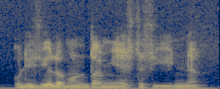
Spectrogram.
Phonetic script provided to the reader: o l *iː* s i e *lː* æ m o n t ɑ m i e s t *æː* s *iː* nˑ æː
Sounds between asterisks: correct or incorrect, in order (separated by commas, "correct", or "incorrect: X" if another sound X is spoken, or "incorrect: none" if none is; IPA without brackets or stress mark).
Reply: incorrect: i, correct, incorrect: æ, correct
